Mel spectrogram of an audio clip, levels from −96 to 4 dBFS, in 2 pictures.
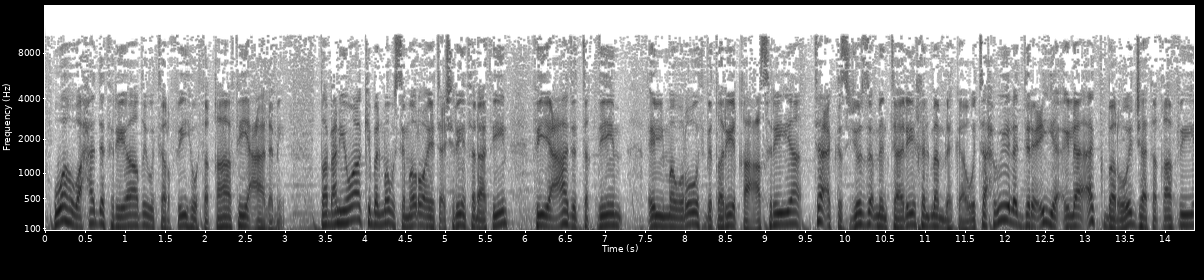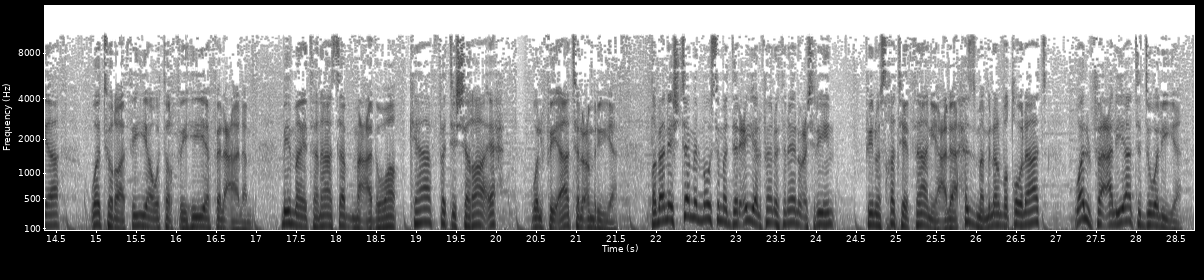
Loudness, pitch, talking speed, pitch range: -15 LUFS, 125 Hz, 115 wpm, 110-145 Hz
